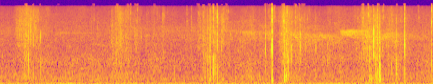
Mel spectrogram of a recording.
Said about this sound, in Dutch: En je zult mijn voetstappen op de ritselende, de ritselende voetstappen op de blaadjes op de grond horen.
